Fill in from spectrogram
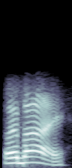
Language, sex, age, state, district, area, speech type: Bodo, female, 45-60, Assam, Udalguri, rural, conversation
